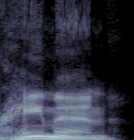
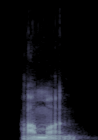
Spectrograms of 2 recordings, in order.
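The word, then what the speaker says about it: Haman: guy his name is hamon or hman hamon is the Hebrew pronunciation um he is a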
